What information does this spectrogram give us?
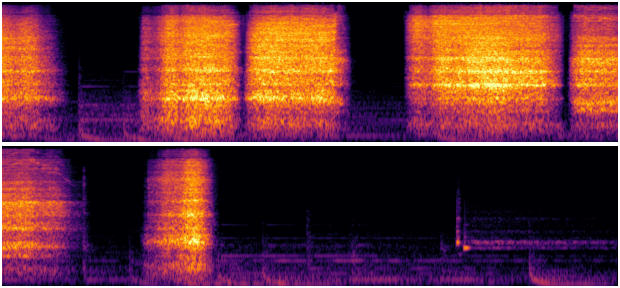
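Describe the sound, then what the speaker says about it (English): Zane, an injured character in a video game, breathes in a laboured way: five or six loud, ragged breaths and gasps in uneven rhythm, close and alone, followed by a quieter stretch with a faint tone. "Zane's labored breathing shows how intense the pain is"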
